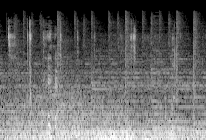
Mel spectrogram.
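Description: Background music playing over the low rumble of a car driving, heard from inside the cabin.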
